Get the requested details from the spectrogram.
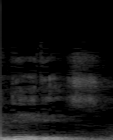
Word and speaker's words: Davies: Because the E in America, you're Davies. You want to be Davis, take the E out.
